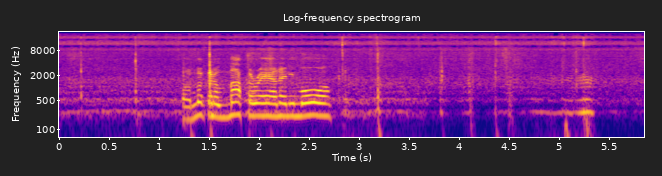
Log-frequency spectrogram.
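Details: An agitated honey bee hovers near during a hive inspection on 5 March 2022, giving a steady, loud, low droning buzz for about one and a half seconds, after which the softer colony hum continues with faint ticks and knocks.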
